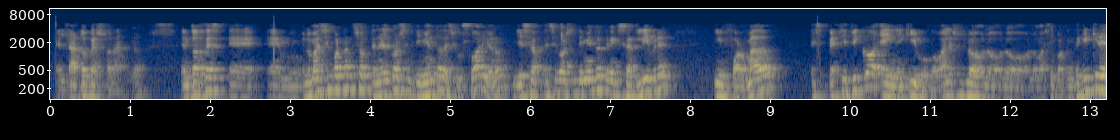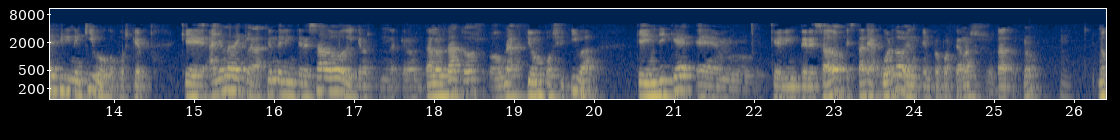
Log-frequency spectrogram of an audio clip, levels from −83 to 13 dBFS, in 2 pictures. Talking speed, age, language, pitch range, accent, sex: 180 wpm, 30-49, Spanish, 115-150 Hz, Spanish, male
